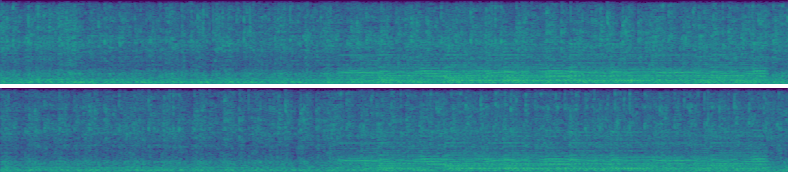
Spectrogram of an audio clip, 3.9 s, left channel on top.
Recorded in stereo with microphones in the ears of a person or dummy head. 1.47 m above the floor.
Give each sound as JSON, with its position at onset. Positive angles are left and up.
{"t": 1.7, "sound": "a piano", "side_deg": -5}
